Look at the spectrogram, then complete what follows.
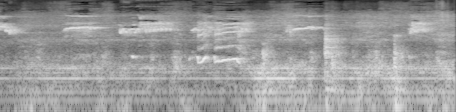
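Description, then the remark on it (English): Electronic owl hoots and chirps from a plush owl toy under a sofa, a series of bright, warbling calls repeating over several seconds, clear with a faint background hum. “it was a Harry Potter plush owl making magical owl noises under”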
